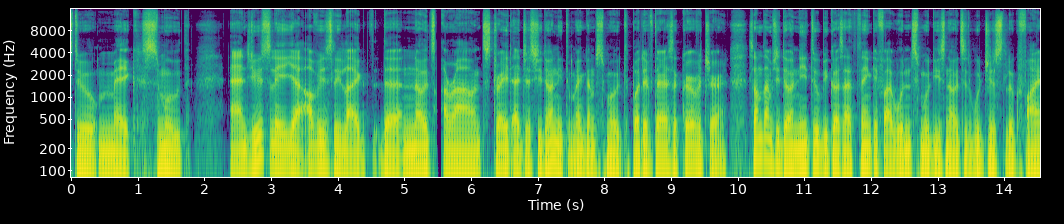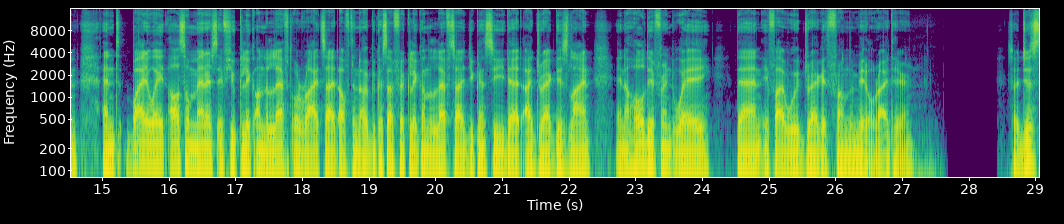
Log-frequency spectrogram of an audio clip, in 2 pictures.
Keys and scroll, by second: 14.7 super+z, 21.9 super+z, 25.1 super+z.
